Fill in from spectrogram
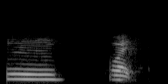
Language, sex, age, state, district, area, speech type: Manipuri, female, 18-30, Manipur, Senapati, urban, conversation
